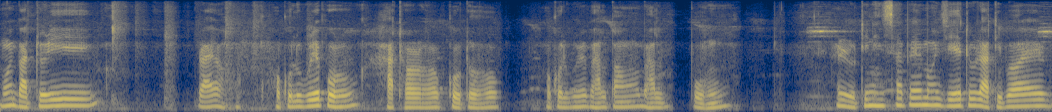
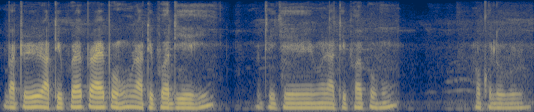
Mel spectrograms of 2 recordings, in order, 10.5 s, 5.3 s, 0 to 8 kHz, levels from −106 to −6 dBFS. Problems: constant background noise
